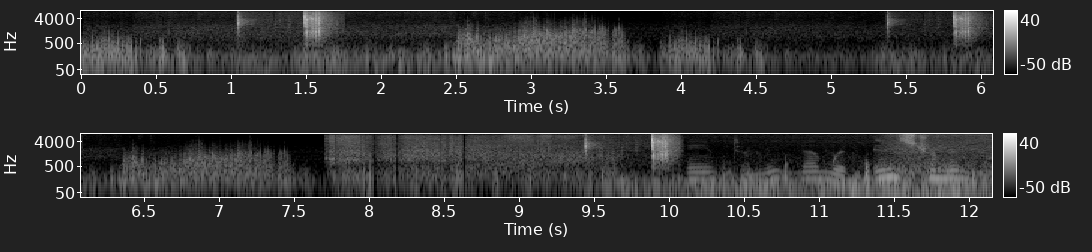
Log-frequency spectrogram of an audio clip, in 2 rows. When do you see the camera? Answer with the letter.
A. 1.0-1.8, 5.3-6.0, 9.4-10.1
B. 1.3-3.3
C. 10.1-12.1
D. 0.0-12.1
A.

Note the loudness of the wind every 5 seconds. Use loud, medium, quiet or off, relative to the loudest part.
loud, medium, loud.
